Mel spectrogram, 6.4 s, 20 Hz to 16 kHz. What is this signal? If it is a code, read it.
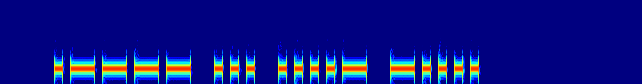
Morse code, heard as a keyed tone, about 15 wpm, 700 Hz. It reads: 1S46
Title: Four Challenging Letter-Number Combinations 15wpm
